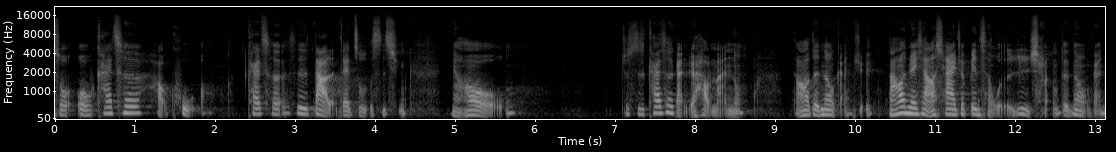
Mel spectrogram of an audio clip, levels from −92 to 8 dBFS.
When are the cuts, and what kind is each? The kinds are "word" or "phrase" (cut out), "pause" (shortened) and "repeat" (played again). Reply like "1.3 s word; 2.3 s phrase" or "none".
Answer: none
